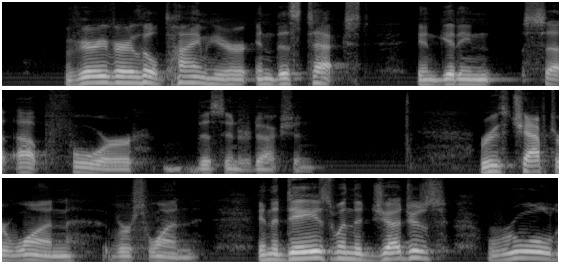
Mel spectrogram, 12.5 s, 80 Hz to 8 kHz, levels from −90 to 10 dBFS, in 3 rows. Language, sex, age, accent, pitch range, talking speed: English, male, 50-69, American, 100-145 Hz, 130 wpm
